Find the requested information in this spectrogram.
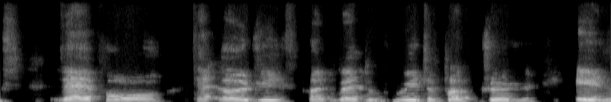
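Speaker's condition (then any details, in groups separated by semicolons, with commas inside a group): Cerebral palsy; present from birth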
